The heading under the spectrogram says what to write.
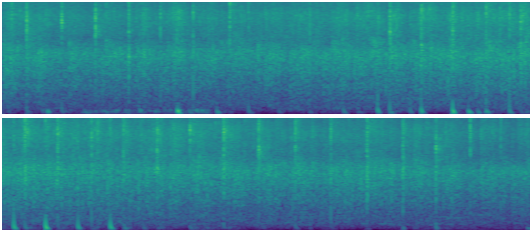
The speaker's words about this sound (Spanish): Un aplauso.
